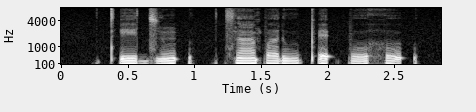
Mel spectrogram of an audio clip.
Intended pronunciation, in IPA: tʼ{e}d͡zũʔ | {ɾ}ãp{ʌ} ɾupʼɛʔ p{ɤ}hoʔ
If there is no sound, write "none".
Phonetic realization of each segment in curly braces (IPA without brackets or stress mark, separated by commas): e, t͡s, ʌ, o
